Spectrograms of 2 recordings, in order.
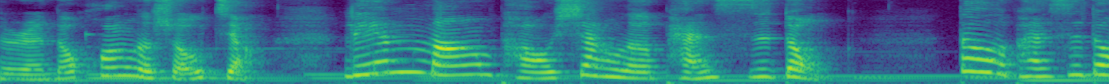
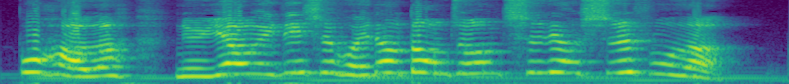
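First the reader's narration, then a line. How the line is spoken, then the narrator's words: Sudden loud alarmed voice. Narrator (Chinese): 悟净突然好像想起什么似的，大声地说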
